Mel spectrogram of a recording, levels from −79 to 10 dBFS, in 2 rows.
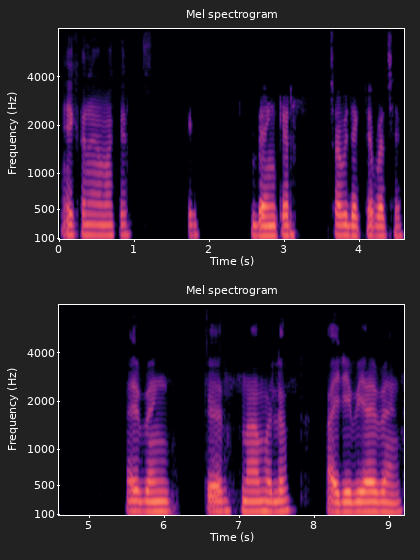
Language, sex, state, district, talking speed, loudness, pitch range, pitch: Bengali, male, West Bengal, Purulia, 110 wpm, -18 LUFS, 135-145 Hz, 140 Hz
